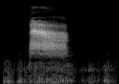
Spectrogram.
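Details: A tame wild cowbird gives a single harsh, hissing burst lasting under half a second, bright and high, standing out against faint low room murmur.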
